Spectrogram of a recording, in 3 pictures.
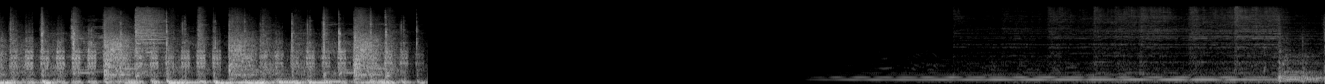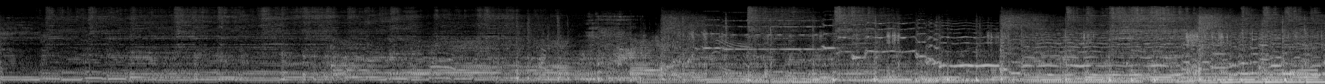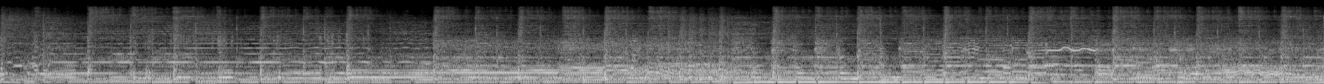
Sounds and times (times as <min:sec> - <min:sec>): Funk: 0:00.0 - 0:04.3, 0:09.4 - 0:39.7.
